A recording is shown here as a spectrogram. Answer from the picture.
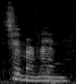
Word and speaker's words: Zimmermann: Ay it probably is a in German po ang pronunciation ng Zimmerman is simmerman.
